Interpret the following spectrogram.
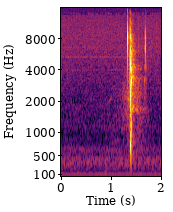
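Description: Near silence with a faint steady hum, broken by one short, sharp click a little past halfway.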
